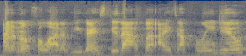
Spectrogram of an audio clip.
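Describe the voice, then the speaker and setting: An energetic woman's voice over noticeable background noise. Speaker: beauty vlogger. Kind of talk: tutorial. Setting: home video recording. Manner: loud; energetic, brisk.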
